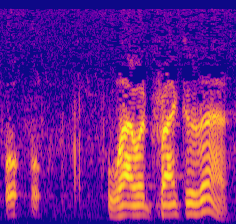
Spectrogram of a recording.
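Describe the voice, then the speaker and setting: Teasing uncle, mid-pitched voice, animated intonation, halting and wry, old radio drama, muffled noisy tape. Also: male voice. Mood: flustered, hesitant. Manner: halting, stammering, dryly teasing. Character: wry, teasing uncle, fond and awkwardly hesitant. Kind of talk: 1970s radio drama acting. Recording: dull, noisy 1970s radio recording.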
